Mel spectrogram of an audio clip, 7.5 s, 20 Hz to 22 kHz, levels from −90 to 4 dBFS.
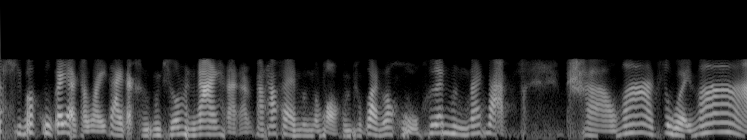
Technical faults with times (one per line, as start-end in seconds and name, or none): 0.00-7.48 Codec 2 vocoder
